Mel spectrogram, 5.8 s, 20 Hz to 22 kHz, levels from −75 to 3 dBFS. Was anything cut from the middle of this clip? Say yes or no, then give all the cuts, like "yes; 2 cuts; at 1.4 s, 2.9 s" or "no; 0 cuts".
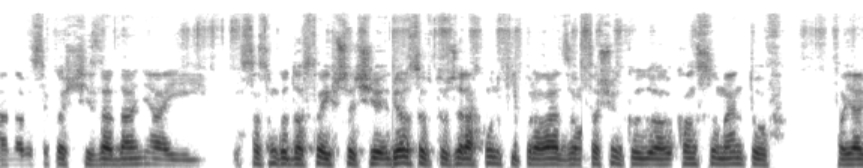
yes; 2 cuts; at 1.5 s, 3.9 s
